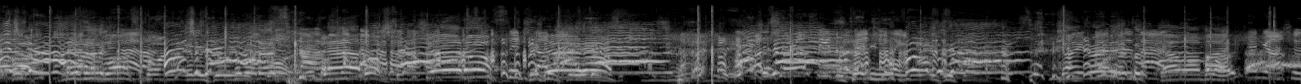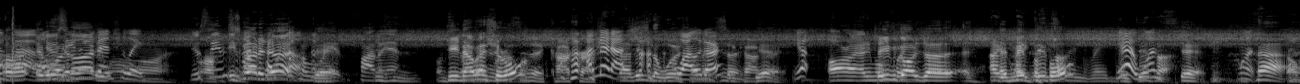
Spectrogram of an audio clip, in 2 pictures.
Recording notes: in front of a jungle studio audience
